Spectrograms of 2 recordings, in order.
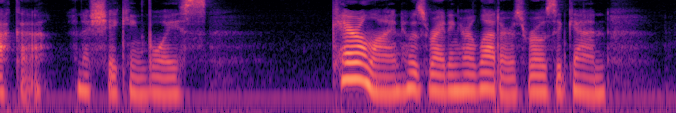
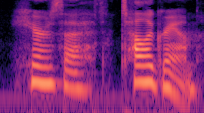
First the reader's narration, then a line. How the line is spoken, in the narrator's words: she gasped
